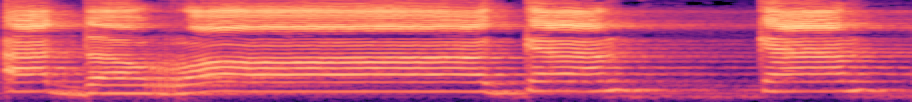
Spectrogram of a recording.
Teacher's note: وما ادراک، را کو پر پڑھیں گے، موٹا کریں گے، تھوڑا سا کھینچ کے پڑھیں گے کھڑی حرکات کی وجہ سے. کاف کو باریک پڑھیں گے، موٹا نہیں کریں گے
